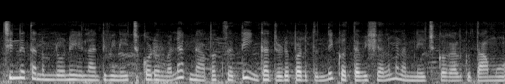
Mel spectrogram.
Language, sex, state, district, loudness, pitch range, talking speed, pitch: Telugu, female, Andhra Pradesh, Sri Satya Sai, -16 LUFS, 190-220 Hz, 140 wpm, 200 Hz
